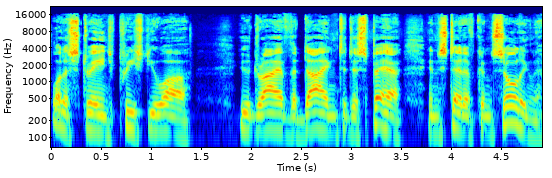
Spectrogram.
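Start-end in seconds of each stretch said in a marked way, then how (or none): none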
